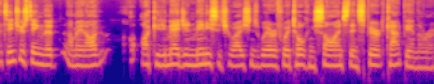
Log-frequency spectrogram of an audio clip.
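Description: A man's fairly high voice moves at a fairly quick pace, its intonation fairly even. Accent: Australian. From Australia. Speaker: podcast host. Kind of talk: interview conversation.

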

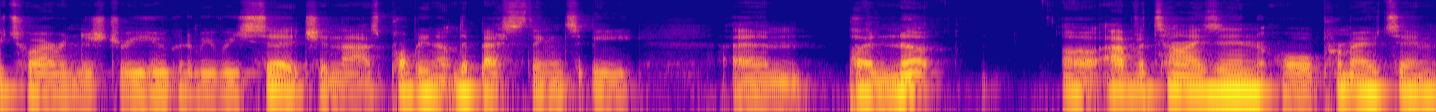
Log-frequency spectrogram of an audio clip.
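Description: In a British accent, a man talks at a fairly quick pace and medium pitch, somewhat breathy, with monotone, flat intonation. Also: very clean recording, silent background. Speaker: window cleaning podcaster. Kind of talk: ranting monologue, earnest safety-minded solo podcast rant. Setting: solo podcast recording. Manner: emphatic, insistent, argumentative; conversational, rambling, self-correcting.

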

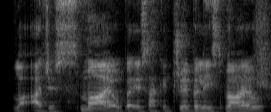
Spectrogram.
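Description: In a London accent, a man talks at a fairly low pitch with fairly even intonation, recorded very cleanly against a silent background. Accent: London multicultural youth English. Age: 20s. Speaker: podcast host. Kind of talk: casual banter.

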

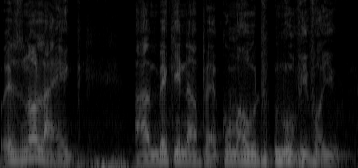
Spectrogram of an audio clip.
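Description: A man talks at a fairly quick pace in an animated tone. His voice is somewhat breathy. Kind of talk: sermon. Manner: animated, exhorting the congregation with call-and-response; direct and frank, with teasing humor.

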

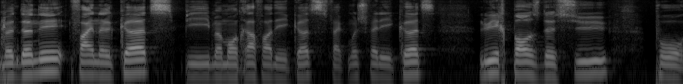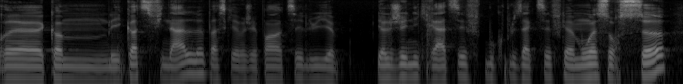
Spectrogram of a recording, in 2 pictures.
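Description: In a very clean recording with a silent background, a man with a normal speaking voice talks at a fairly low pitch and a fairly slow pace, his intonation fairly even. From Quebec City area (Charny). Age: 20s. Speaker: YouTuber. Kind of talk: casual chat.

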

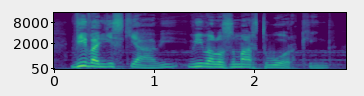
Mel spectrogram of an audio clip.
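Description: This man's voice sits high in pitch, with ordinary variation in tone. He talks at a moderate pace. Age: 40s. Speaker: radio host. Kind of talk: scripted narration; casual chat. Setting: radio studio.

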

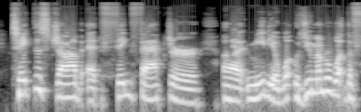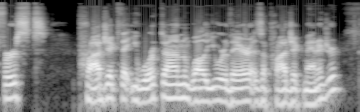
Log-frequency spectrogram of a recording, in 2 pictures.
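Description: A man with a normal speaking voice talks at a moderate pace, his pitch fairly high and his intonation lively. The recording is very clean, with a silent background. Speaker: podcast host and teacher. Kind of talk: interview.

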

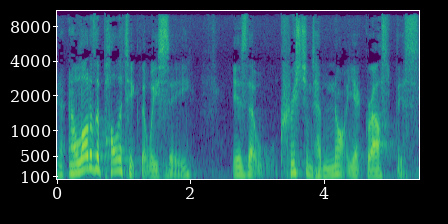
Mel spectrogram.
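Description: Speaking at a moderate pace with an Australian accent, a man has a fairly high, somewhat breathy voice with very wide pitch swings. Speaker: pastor. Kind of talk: sermon.

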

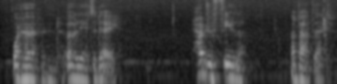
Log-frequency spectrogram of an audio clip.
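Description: This man uses a put-on character voice that is gruff and fairly high in pitch. He speaks at a moderate pace. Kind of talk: inner voice clearing the head. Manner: mellow, calm.

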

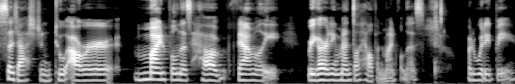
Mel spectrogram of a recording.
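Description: On a very clean recording with a silent background, a woman speaks at a very slow pace, her medium-pitched voice bright and sharp in tone. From Peru. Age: 20s. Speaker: podcast host, yoga and mindfulness. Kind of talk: casual interview chat.

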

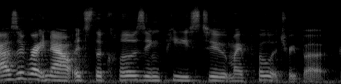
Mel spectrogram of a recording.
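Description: Loud and bright with a sharp tone, a woman speaks at a medium pitch and a moderate pace. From Miami, Florida (Little Havana). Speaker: poet and spoken word performer. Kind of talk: casual interview chat.

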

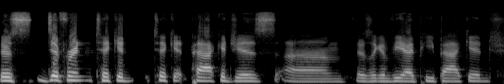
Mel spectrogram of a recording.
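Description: A man's fairly high voice, fairly even in intonation, in a dry, close sound with no echo. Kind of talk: casual interview chat. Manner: fast talker.

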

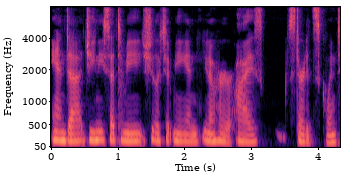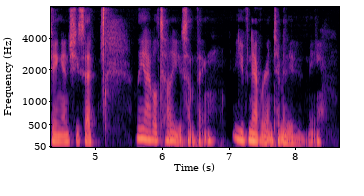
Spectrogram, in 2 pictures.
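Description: Dark and mellow in tone, a woman's very deep, low voice moves at a fairly quick pace with ordinary pitch variation. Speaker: company CEO and founder. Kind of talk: interview. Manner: halting, many fillers.

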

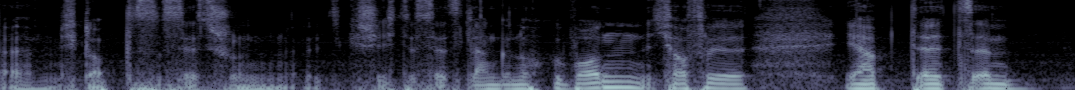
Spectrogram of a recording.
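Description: A man talks fairly quickly, his tone dark and mellow, his pitch varying in an ordinary way. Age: 50s. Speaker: podcast host, film enthusiast. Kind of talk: solo monologue about films. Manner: hesitant, many filler sounds.

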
